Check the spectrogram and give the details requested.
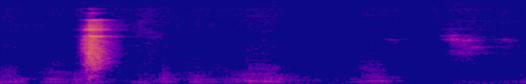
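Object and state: Fired clay tile, rings clear like glass.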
